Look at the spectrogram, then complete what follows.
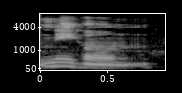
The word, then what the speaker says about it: Nippon: in the east called nippon note the fact that haku is a foreigner is conventionally emphasized by his pronunciation of this word the fisherman when using the same word later on called it nihon endnote now at my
